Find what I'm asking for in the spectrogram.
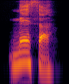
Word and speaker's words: mesa: And that is mesa. mesa mesa mesa is spelled as m e s a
